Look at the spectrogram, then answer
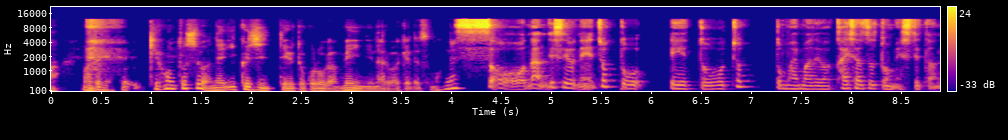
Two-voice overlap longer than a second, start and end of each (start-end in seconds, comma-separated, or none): none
